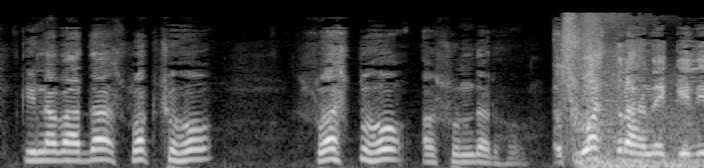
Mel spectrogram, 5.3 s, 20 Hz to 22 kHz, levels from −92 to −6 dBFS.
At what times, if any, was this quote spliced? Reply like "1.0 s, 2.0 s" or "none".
4.2 s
